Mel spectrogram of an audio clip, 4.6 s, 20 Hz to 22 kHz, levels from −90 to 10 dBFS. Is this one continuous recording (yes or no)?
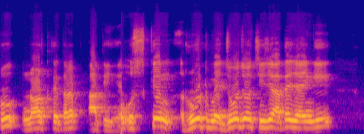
no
